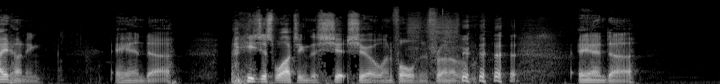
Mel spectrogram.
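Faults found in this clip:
Call and media quality review findings: no faults found in this speech clip.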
